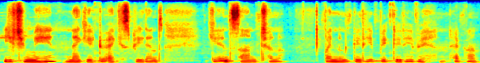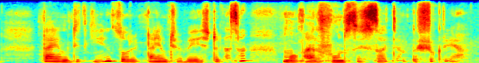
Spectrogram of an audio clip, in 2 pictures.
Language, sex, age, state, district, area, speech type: Kashmiri, female, 30-45, Jammu and Kashmir, Bandipora, rural, spontaneous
